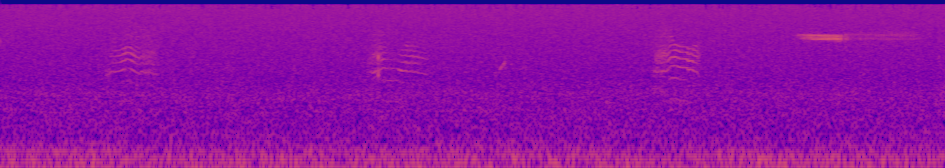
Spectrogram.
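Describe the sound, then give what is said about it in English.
A gray catbird gives three nasal, cat-like mewing calls a few seconds apart, in the evening, over a steady low outdoor rumble, with a thin high bird note near the end. “And some actual meowing from the catbird.”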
